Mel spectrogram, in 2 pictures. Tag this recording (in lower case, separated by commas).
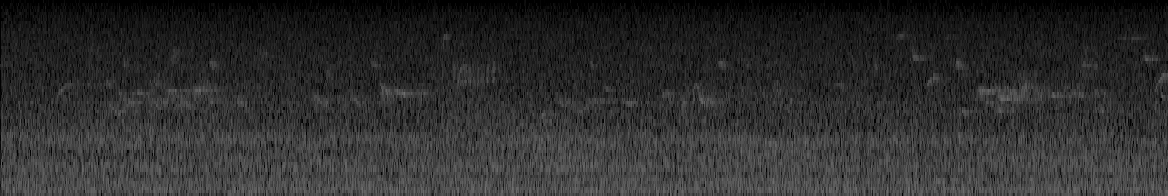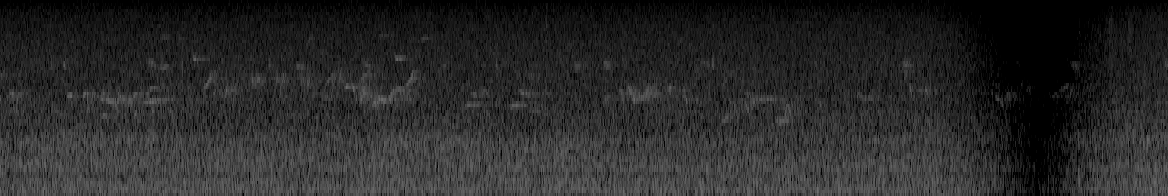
bird, animal, bird vocalization, wild animals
